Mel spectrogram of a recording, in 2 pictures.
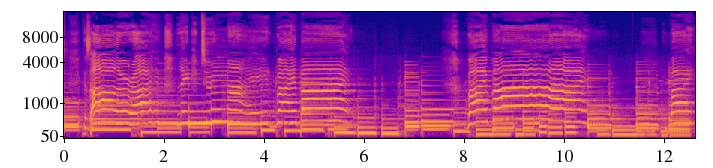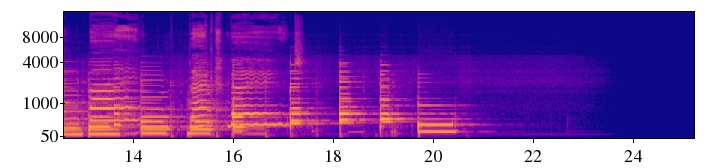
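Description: Jazz ballad played on an archtop electric guitar with a singer's wordless vocal line over it. The music thins to sparse single guitar notes and fades out, leaving silence near the end.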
